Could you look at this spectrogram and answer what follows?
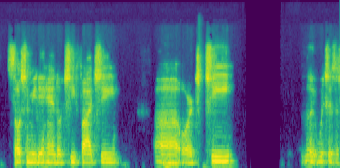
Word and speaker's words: Chifyechi: His name, he goes by Chifyechi. I believe I pronounced that correctly.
